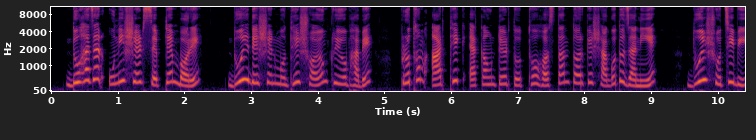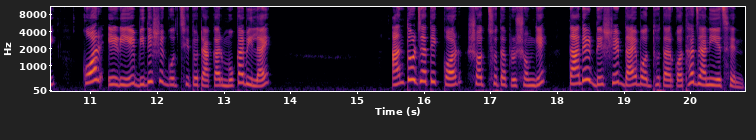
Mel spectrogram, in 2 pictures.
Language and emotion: Bengali, neutral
